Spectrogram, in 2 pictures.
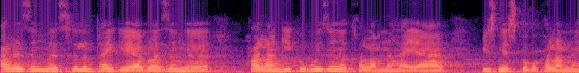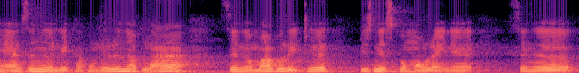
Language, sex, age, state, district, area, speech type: Bodo, female, 18-30, Assam, Baksa, rural, spontaneous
